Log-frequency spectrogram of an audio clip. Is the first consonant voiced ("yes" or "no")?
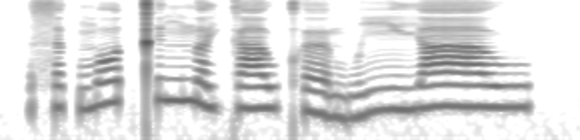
no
